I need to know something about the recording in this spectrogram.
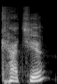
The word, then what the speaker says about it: Katya: Do you pronounce it Katya? Yes. Yes, as simple as that.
